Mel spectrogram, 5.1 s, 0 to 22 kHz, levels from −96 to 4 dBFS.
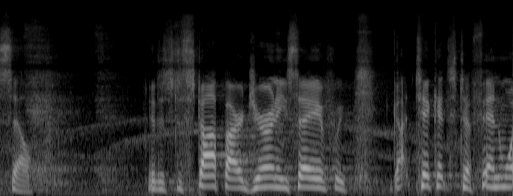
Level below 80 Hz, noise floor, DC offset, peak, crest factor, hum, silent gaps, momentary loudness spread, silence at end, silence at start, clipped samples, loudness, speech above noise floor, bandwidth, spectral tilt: -76 dBFS; -64 dBFS; under 0.1%; -20 dBFS; 20 dB; none; none; 14 LU; 0 s; 0 s; under 0.1%; -39 LUFS; 25 dB; 16.5 kHz; -5 dB/octave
